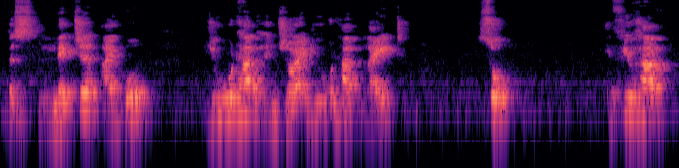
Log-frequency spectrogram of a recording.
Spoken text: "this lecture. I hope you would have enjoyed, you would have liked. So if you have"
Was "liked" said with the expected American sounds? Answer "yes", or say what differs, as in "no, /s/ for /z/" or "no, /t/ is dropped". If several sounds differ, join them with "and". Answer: no, /k/ is dropped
